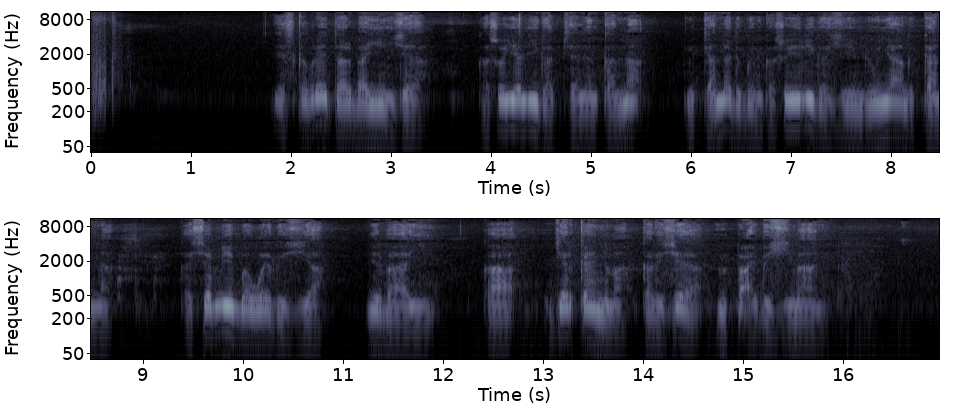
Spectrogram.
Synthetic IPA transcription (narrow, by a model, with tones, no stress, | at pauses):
jɛ˨sɨ̥˨ka˨bɨ˦ɾa˦ta˨ɾɨ˦ba˦ji˦n̩˨ʒɛ˦ja˨ | ka˨so˦jɛ˦liː˦ɡa˨pi˨ɛ˨lːɨ˨ŋ˨ka˨na˦ | n̩˨ta˨nːa˦dɨ˨ɡ͡bɨ˦nɨ˨ka˨so˦jɛ˦liː˦ɡa˨ʒiː˦m̩˦bi˦o˦ɲaː˦ŋɡɨ˨ka˦nː˨a˨ | ka˨ʃɛ˦bmeː˦ɡ͡ba˦wʊ˦lɨ˦ɡɨ˨ʒi˨ja˦ | nɨ˦ɾɨ˦baː˨ji˦ | ka˨ | d͡ʒɛ˦ɾka˦n˦nɨ˨ma˨ka˨dɨ˨ʒɛ˦ja˨m̩˦pa˦ʔɪ˨bɨ˨ʒi˦maː˦nɨ˨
